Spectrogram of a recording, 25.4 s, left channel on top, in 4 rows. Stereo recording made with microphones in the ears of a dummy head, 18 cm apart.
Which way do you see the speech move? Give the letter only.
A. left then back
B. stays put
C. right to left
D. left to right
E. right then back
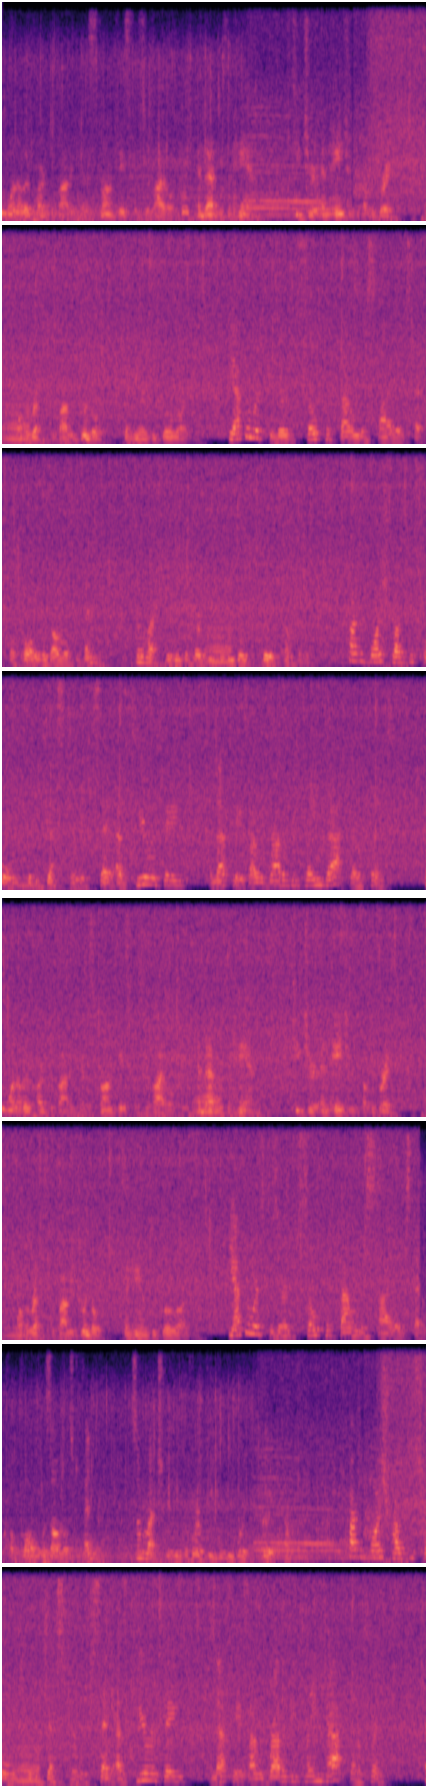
B.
